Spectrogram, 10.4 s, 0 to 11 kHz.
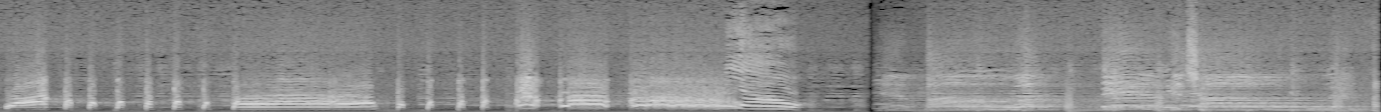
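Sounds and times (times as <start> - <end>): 
hen cackling on a farm: 0.0 - 6.2
hens clucking on a farm in the morning: 0.0 - 10.3
speech: 0.1 - 0.5.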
